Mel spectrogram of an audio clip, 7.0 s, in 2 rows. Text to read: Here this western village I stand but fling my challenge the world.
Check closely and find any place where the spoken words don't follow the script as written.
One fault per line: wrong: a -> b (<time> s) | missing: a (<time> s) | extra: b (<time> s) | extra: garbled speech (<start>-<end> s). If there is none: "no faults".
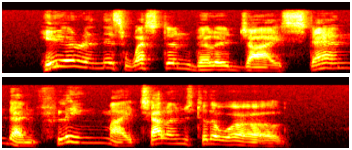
extra: in (0.8 s)
wrong: but -> and (3.5 s)
extra: to (5.4 s)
